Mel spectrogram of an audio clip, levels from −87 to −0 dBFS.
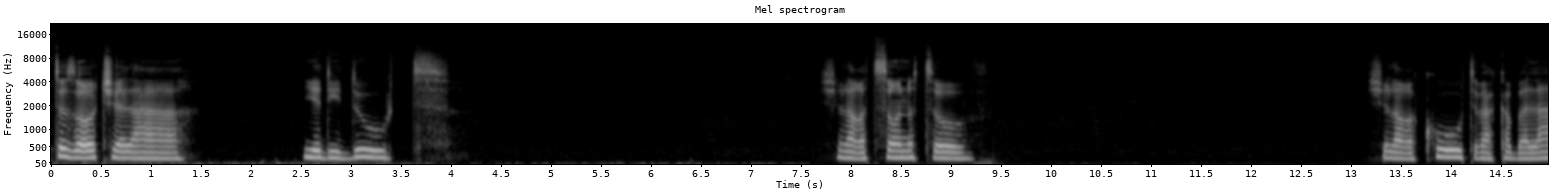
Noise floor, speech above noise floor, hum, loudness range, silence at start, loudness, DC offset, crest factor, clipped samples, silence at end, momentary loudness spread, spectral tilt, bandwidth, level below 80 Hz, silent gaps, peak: -75 dBFS; 42 dB; none; 14 LU; 0.05 s; -33 LUFS; under 0.1%; 20 dB; under 0.1%; 0 s; 15 LU; -5 dB/octave; 15 kHz; -76 dBFS; none; -16 dBFS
